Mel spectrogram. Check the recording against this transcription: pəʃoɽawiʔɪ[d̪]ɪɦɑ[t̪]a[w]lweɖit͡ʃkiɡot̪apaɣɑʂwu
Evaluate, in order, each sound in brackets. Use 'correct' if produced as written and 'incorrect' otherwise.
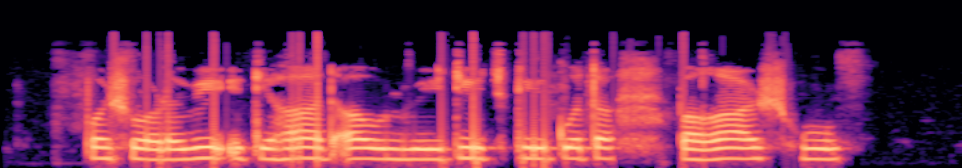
incorrect: t̪, incorrect: d̪, correct

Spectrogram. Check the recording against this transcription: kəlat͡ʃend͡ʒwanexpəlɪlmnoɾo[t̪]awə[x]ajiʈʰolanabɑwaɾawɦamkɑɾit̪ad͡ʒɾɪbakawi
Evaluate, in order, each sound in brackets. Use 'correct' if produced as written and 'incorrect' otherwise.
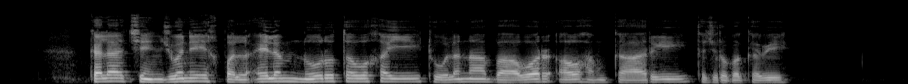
correct, correct

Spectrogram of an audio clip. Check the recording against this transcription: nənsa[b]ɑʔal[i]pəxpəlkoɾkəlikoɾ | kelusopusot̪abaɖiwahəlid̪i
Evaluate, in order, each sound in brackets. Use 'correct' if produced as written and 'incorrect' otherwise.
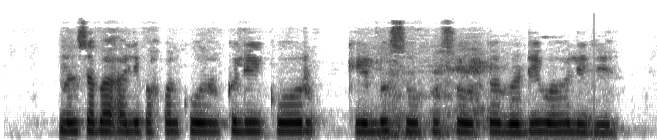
correct, correct

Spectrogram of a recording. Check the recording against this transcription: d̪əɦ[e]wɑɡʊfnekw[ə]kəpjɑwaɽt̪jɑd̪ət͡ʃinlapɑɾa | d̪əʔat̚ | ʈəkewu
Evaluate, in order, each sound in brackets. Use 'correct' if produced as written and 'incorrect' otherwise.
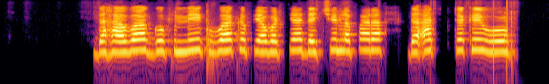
incorrect: a, incorrect: ɑ

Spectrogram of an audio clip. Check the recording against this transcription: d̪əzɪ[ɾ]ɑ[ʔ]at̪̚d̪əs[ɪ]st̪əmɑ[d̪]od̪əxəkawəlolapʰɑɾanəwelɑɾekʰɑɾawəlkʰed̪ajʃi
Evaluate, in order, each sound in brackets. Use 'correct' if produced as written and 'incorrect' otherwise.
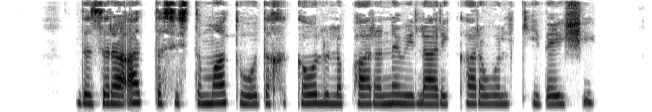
correct, correct, correct, incorrect: t̪

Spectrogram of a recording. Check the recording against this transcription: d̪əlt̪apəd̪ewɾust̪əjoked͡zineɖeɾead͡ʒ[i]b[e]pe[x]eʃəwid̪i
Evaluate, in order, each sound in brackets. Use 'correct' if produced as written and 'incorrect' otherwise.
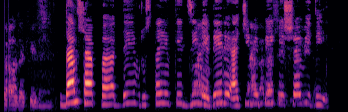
correct, correct, correct

